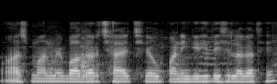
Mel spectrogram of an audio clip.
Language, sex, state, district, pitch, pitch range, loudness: Chhattisgarhi, male, Chhattisgarh, Rajnandgaon, 130 Hz, 130-135 Hz, -17 LUFS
